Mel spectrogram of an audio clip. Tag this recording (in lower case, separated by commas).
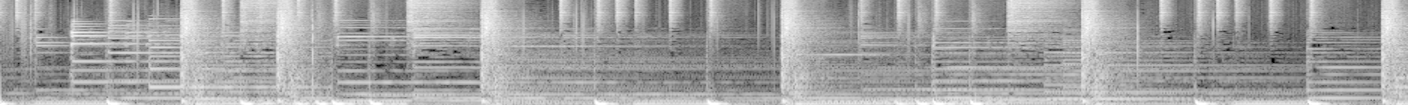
strum, plucked string instrument, electric guitar, musical instrument, music, guitar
